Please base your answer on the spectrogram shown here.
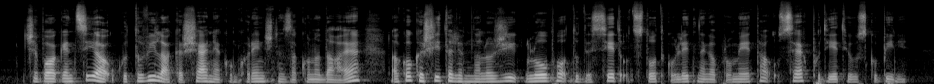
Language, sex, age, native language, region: Slovenian, male, 12-17, Slovenian, Savinja region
